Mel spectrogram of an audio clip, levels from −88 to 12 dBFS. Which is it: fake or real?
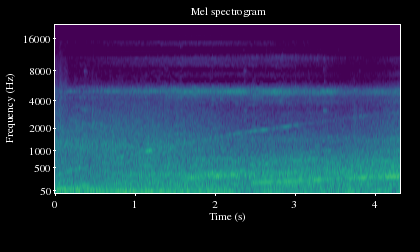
real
